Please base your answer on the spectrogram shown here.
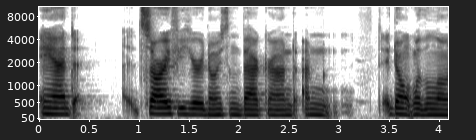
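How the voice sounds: A woman talks at a fairly quick pace. Her pitch is low, and her intonation is fairly even.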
